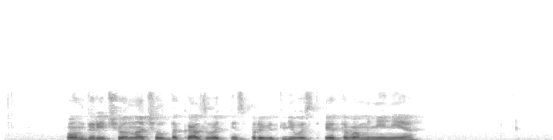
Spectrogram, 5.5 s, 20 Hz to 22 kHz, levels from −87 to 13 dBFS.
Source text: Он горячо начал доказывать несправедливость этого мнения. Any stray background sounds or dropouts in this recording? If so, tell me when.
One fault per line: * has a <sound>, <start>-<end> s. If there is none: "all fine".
all fine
